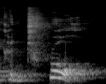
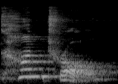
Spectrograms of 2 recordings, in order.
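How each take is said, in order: First: The stress is on the second syllable. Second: The stress is on the first syllable.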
